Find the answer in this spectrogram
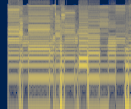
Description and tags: Raw data created in Audacity from a picture of Super Mario!
raw, audacity, data, beep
